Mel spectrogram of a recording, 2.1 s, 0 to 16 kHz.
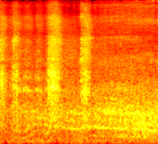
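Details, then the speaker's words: Traxxas Sledge with 2200kV motor, stock pinion, 6S 5000mAh 60C LiPo: driving forward gives harsh gritty grinding over motor whine, rising in bursts with throttle, while reverse is fine; blown rear differential. "So y'all, I just want to let y'all know my rear diff is gone in this Sledge. Listen to this. It's gone. I know it's the rear diff."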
